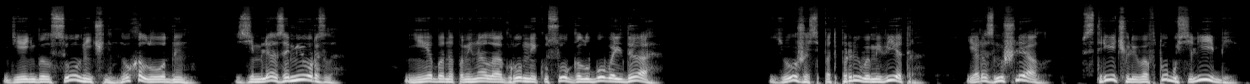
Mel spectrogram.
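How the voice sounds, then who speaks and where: A man reading a children's book aloud as scripted narration, in a lively way. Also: normal speed, breathy edge, no echo, studio quality. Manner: lively reading, raised pitch for the boy's shouted lines. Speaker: audiobook reader.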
